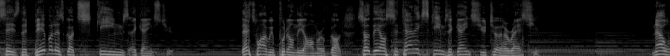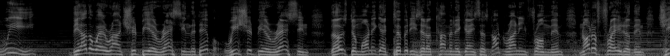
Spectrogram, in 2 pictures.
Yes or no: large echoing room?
yes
